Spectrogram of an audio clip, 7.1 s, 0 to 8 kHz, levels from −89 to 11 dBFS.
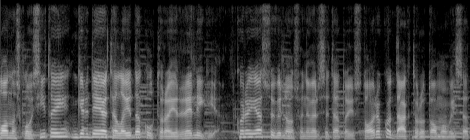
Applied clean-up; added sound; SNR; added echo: none; Electric guitar; 16 dB; none.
